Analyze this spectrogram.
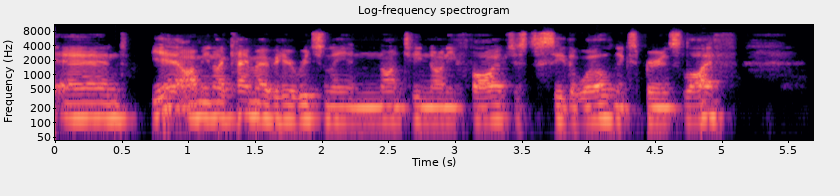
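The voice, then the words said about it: Australian accent with a twang. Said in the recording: “you can probably tell from my twang, I have Australian roots”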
